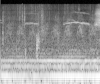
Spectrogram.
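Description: Short, high, thin bird chirps, about three in two seconds, over a steady low hum.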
